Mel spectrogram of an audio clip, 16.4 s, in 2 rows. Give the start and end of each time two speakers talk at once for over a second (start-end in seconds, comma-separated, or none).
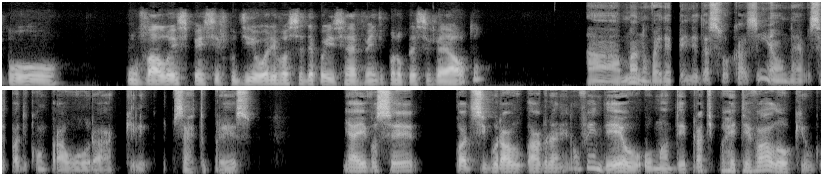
none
